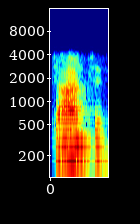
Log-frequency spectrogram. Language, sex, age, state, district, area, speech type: Tamil, male, 18-30, Tamil Nadu, Madurai, urban, conversation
